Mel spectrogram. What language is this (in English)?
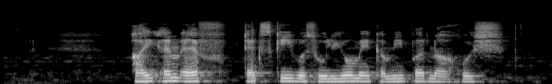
Urdu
